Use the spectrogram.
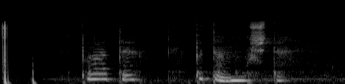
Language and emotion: Russian, sad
